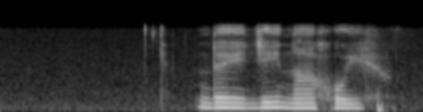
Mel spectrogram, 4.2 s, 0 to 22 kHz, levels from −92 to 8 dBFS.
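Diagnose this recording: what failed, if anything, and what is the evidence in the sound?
Nothing failed: the speech shows only the expected traits of a call chain, microphone processing and an Opus call path with content stopping at 8 kHz, with no dropouts, clicks, distortion or timing breaks anywhere in the recording.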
